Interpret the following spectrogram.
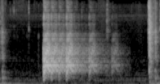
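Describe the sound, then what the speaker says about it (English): One dog barks nearby: several strong woofs come close together, then a gap and one more sharp bark, all clear and alone with nothing else around them. "That is my dog barking."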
